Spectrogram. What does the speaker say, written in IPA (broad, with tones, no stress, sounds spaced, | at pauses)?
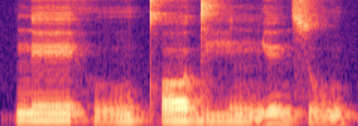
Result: n eː˦ h uː˨˦ kʰ ɔ˦ d iː˦ n ɲ e˨ n s u˦˨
